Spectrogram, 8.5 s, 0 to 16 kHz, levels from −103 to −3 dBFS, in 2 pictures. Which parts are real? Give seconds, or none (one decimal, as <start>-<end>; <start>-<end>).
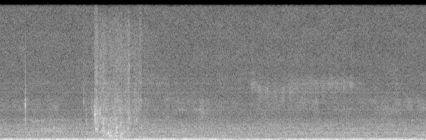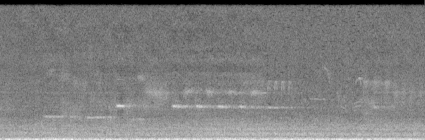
6.9-7.9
